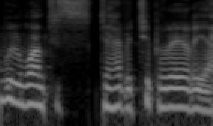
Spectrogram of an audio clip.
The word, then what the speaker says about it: Tipperary: Yeah, it's going to, Tipperary going to take over the world, Marty. I think that's the way it's going to be. – Tipperary people pronounce it with no E.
